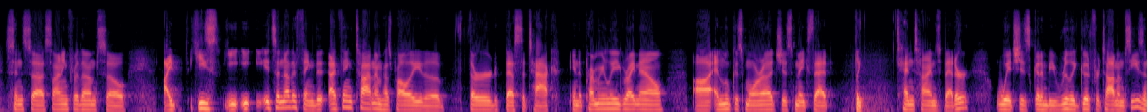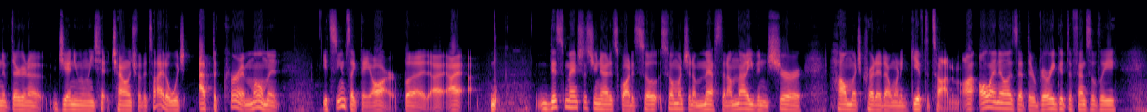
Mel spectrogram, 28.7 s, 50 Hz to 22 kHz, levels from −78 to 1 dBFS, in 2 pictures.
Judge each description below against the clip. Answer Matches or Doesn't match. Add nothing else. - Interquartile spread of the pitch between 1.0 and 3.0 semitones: Matches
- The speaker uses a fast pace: Matches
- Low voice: Matches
